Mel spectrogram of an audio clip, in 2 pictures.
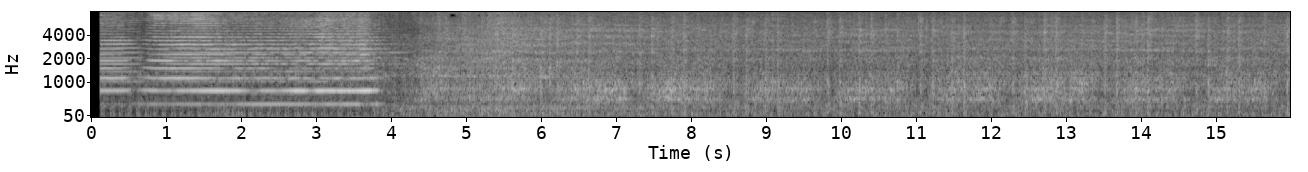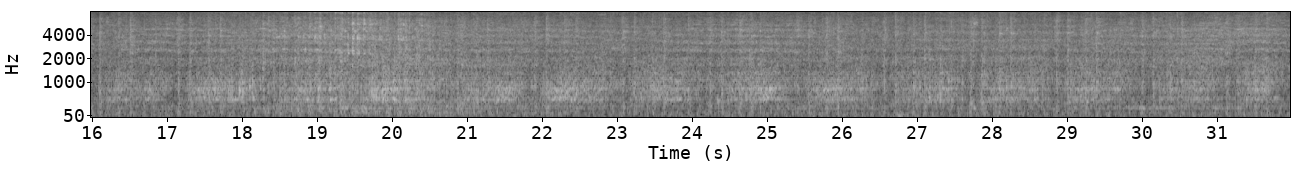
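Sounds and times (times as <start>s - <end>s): locomotive horn blast: 0.1s - 4.3s
train coaches rattling past: 0.2s - 31.9s
train wheels clicking over rail joints: 4.2s - 31.9s.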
